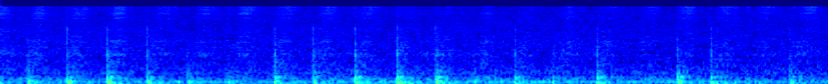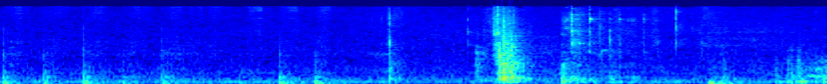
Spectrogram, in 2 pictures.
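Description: White coloured pencil making short, quick strokes on paper, ticking about three times a second. About six and a half seconds in there is one louder knock.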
